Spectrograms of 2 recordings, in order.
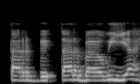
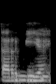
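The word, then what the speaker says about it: تربوية: ya Center pusat Heeh tarbawiyah ya bacanya Ya bukan tarbiah ya tarbawiyahwiah heeh tapi sebenarnya Kadang orang bilang tarbiah juga ya tapi kalau ada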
